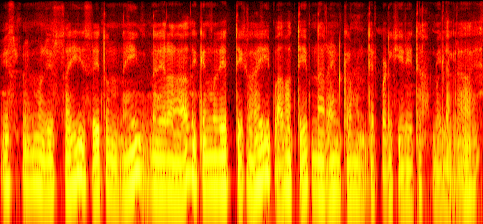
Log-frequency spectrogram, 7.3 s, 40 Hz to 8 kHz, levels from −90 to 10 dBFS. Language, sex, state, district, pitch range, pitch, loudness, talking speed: Hindi, male, Madhya Pradesh, Bhopal, 90-100 Hz, 95 Hz, -16 LUFS, 215 wpm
